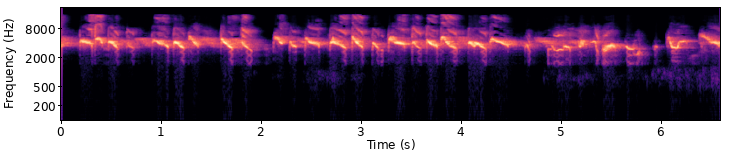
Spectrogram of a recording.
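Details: During its moult, a white-crowned shama, called Puteh Raja locally, sings on 6 September 2021 a long, rich sequence of rapid whistles and chattering notes, steady and nearly continuous throughout.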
